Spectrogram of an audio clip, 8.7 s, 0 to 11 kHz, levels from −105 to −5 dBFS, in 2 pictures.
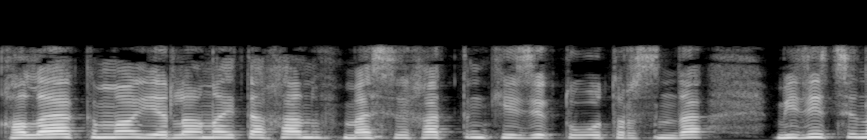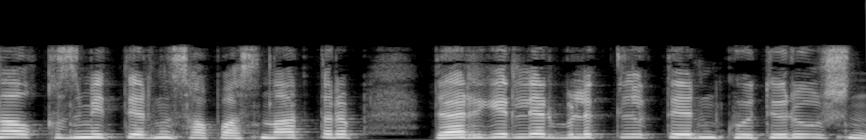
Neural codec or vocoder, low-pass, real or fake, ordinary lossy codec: none; 7.2 kHz; real; MP3, 64 kbps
